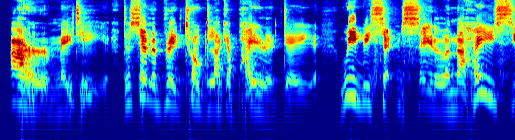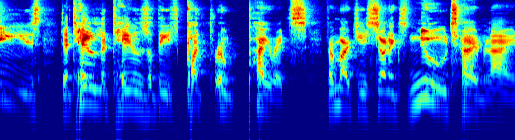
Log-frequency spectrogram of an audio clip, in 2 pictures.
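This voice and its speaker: A man's put-on character voice, fairly high in pitch, at a moderate pace with hardly any pauses. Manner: jovial, theatrical.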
